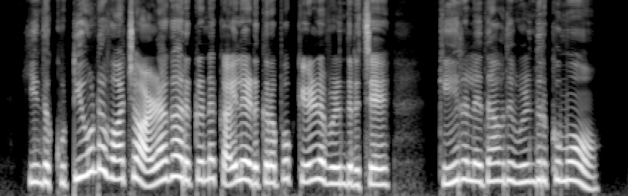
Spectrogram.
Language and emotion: Tamil, fearful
